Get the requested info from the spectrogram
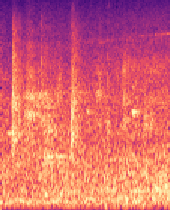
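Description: Steady outdoor street noise, a continuous rumble with no voices, broken by two brief clicks within the first second.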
